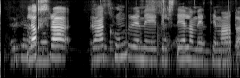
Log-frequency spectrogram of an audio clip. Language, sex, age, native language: Icelandic, female, 12, Icelandic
